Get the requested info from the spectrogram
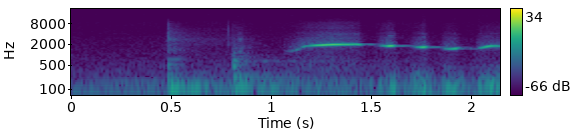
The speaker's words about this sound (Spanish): Así yo te paso el programa este, y, y- y me voy silbando bajito.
